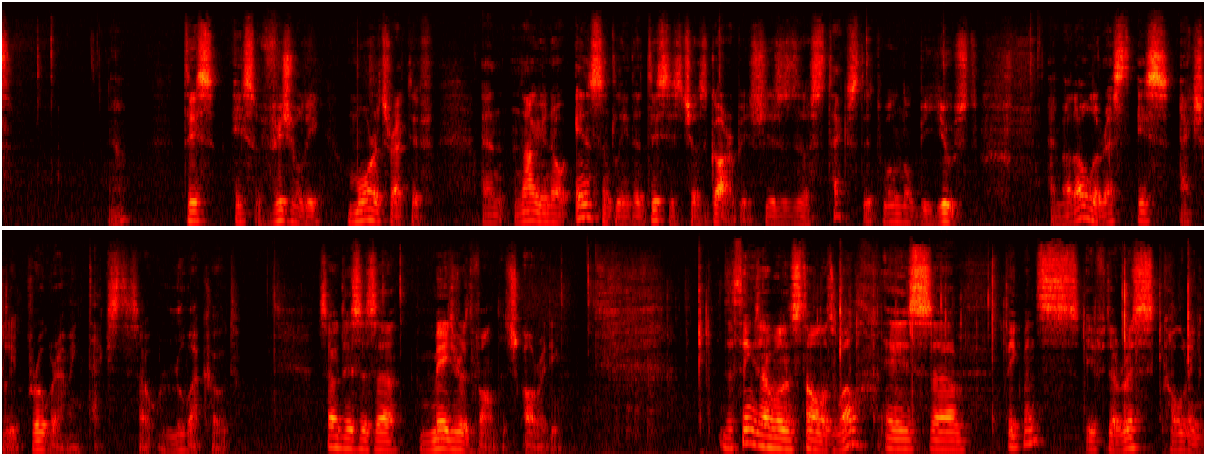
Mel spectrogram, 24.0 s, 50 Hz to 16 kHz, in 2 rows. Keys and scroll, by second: 19.0 Delete, 20.0-21.7 typing, 22.9-24.0 typing.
